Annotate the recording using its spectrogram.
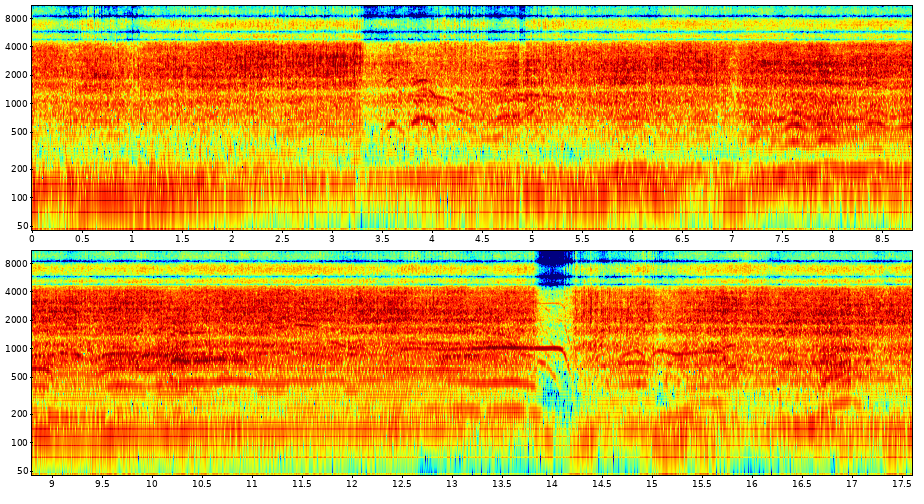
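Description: Car engines roar and rev loudly outdoors.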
